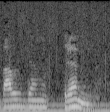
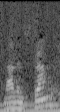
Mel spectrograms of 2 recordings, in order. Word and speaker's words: Waldenström: No, it's an umlaut on the O. In Sweden, you pronounce the name Waldenström. Waldenstrom?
